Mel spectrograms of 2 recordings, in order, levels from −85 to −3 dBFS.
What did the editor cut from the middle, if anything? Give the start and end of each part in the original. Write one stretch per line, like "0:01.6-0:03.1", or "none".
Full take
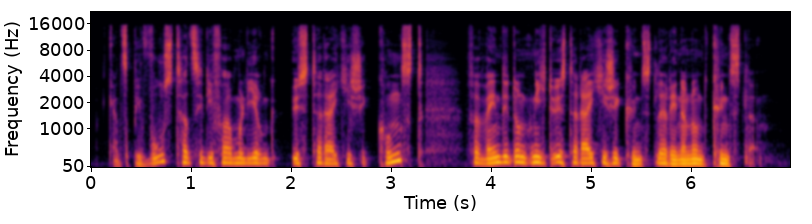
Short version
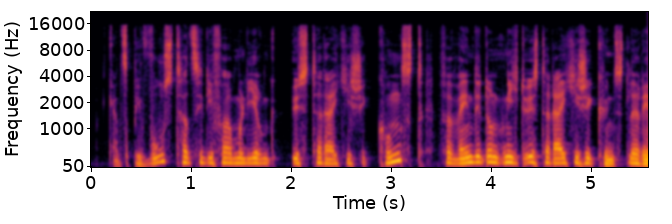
0:03.4-0:03.7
